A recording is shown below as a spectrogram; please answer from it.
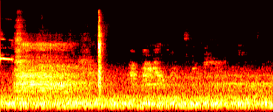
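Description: Soundtrack of an animated cartoon playing back: a hissing rush of noise near the start, then a single sharp click about a second and a half in, over a faint low background.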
